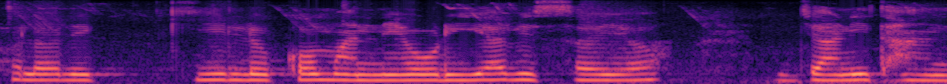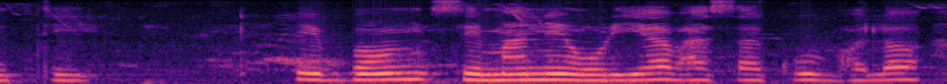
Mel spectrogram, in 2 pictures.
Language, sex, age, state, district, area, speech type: Odia, female, 30-45, Odisha, Balangir, urban, spontaneous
